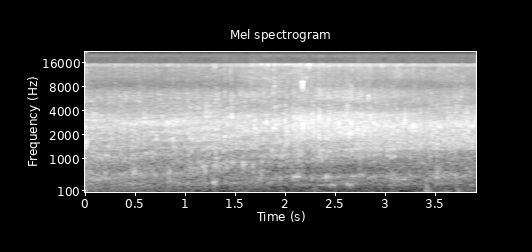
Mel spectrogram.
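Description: Water from a waterfall near Kathar village in Dadyal, Mirpur, Azad Kashmir rushes as a steady, even hiss, heard from some distance with no voices present.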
